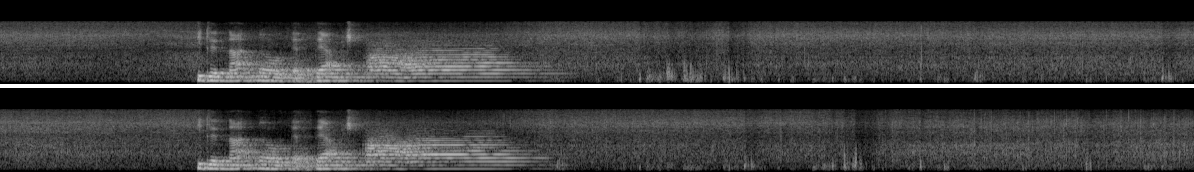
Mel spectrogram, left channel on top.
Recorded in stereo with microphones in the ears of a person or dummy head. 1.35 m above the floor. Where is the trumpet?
55° right (ahead or behind), 1.6 m.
